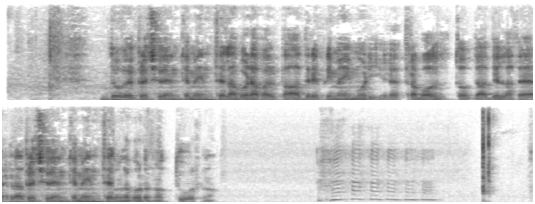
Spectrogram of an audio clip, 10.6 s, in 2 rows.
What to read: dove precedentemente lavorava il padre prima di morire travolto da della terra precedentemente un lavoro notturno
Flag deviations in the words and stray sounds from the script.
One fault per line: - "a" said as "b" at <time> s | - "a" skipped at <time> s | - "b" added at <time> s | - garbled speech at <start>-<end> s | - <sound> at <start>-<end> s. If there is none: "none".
- laugh at 8.4-9.7 s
